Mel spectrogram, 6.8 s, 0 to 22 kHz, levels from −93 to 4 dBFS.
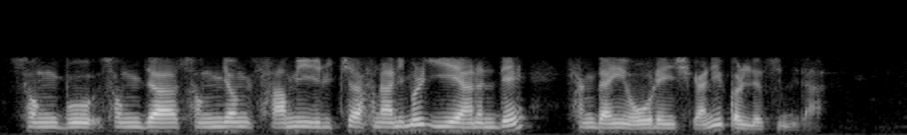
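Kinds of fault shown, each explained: Nothing stood out on listening that would count as a fault.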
